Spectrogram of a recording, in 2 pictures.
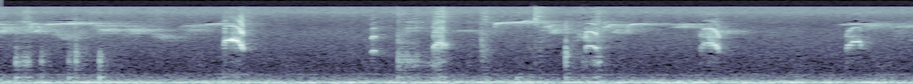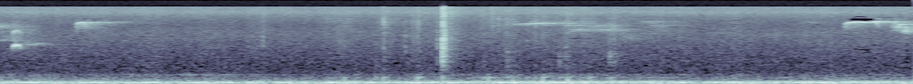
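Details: Newly hatched kingfisher chick, one young at the nest, being fed insects by its parent; short sharp upslurred chirps come in quick irregular bursts, with thin high whistles above and a steady low rumble underneath.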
